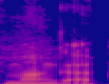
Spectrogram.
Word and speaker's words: manga: Am I saying that right? Manga or manga? Manga. – I think so, yeah.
